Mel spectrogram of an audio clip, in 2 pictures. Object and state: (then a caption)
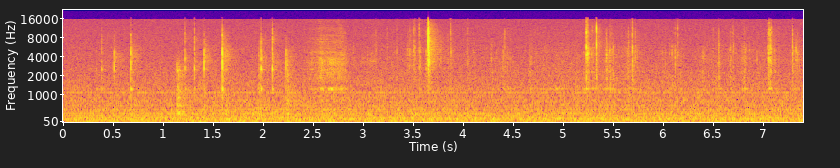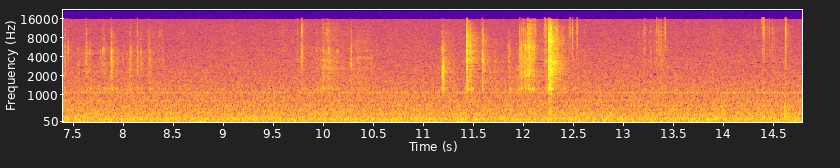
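Plastic bead garland on spool. Fingernails scratch and tap over a spool of small gold plastic beads strung on a garland. Quiet, bright clicks and rustles come in scattered bursts over a faint steady hiss, with a louder cluster near the end.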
